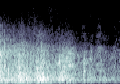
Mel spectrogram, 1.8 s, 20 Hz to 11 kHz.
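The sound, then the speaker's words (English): The noon cannon on the Lutschak Tower in Zagreb fires at exactly 12 o'clock, as it has daily since 1 January 1877: a deep, loud rumbling boom, sustained and fairly even for almost two seconds before easing slightly, with no voices. “That was the Greek cannon on the Lutschak Tower. It fired because it's exactly 12, and it has been doing that every day since the 1st of January 1877, in the memory of an event in Zagreb's history.”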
